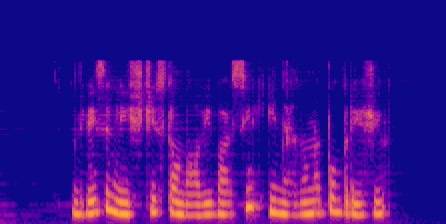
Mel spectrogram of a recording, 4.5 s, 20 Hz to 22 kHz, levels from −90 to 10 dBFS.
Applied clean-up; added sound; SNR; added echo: neural mask model DeepFilterNet 3.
